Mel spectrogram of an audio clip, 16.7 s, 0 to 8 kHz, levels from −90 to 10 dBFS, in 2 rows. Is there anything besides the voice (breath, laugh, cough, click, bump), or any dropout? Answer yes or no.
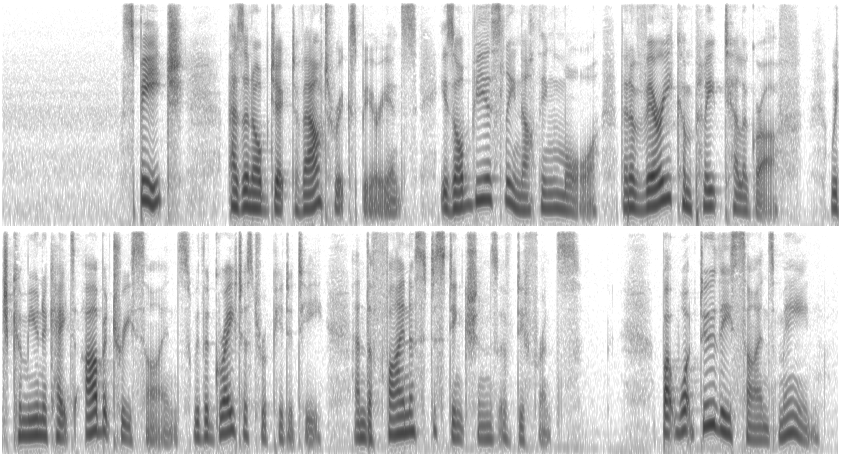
no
